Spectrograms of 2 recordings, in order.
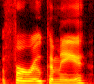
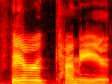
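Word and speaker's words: Feruchemy: s uses oh okay we say it fukami which is I think is yeah quite wrong but it's the only way I could fig figure out how to pronounce it the first time I read it and I just can't make Fair Camy sound right to me but like that's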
